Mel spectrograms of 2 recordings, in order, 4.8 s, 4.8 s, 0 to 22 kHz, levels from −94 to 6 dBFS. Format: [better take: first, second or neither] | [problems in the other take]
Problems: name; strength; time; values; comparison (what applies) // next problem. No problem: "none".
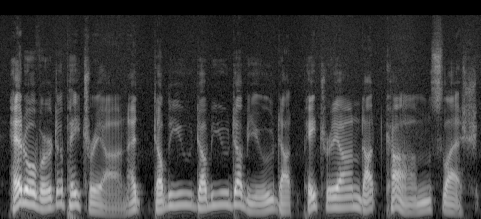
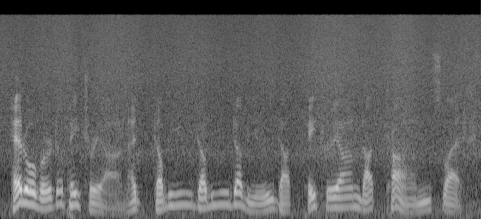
first | hiss; loud; throughout; 5 dB below the speech; faint in the first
